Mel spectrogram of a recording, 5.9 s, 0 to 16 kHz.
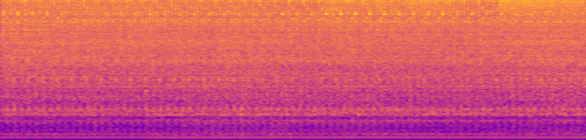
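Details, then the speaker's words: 2006 Ford Fiesta ST at idle: steady idle with constant buzzy metallic rattle from the exhaust manifold heat shield vibrating loose because of a broken bolt. "So the problem I'm having with it at the minute is when it's on idle you can hear it vibrating around because there's a broken bolt."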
